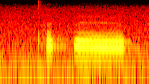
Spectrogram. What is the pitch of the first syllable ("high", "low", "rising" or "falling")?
rising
